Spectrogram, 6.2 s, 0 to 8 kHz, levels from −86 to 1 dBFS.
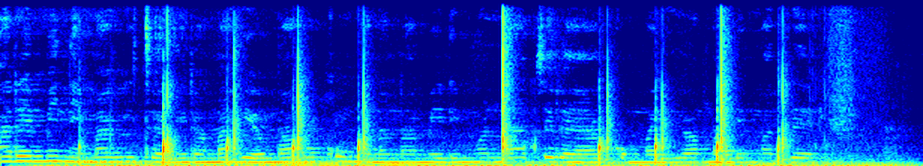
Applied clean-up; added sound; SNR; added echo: none; Walk, footsteps; -2 dB; reverberation time 0.8 s.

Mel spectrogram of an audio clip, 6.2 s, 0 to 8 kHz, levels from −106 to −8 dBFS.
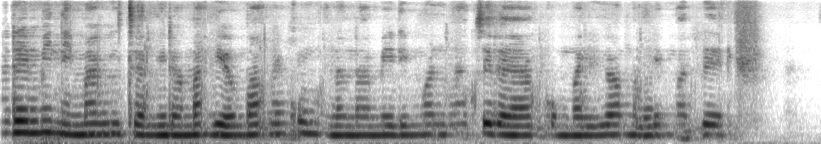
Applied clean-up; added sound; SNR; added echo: neural mask model DeepFilterNet 3.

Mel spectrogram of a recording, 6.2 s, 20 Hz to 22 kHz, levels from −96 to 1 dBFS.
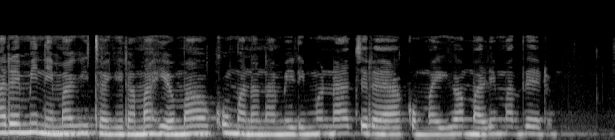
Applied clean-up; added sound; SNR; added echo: none; none; none; none.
